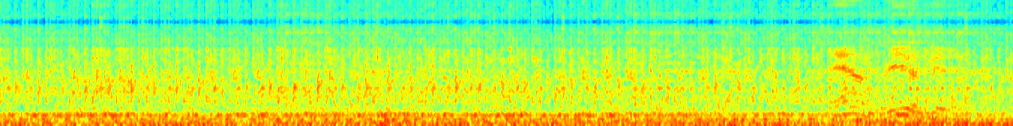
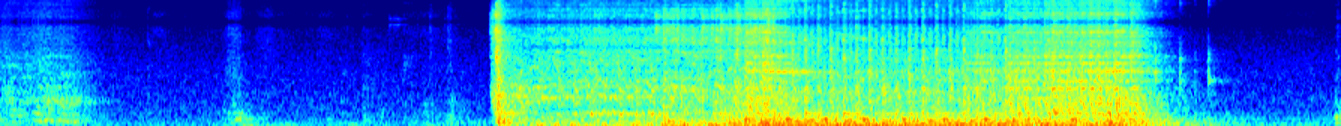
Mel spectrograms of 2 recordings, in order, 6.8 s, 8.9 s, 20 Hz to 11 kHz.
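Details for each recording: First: Nissan 33SD turbo diesel in a 1980 International Harvester Travelall, just restarted after oil, fuel and air filter service: steady even idle with low clatter, no knocks, oil pressure up; normal diesel idle, slight roughness attributed to air after fuel filter change. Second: 1980 International Harvester Travelall with Nissan SD33 turbo diesel after oil, fuel and air filter service: cranks, catches and stumbles, dies and catches again, settling unevenly; air in the fuel system causing hard starting, may need bleed screw cracked and priming.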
